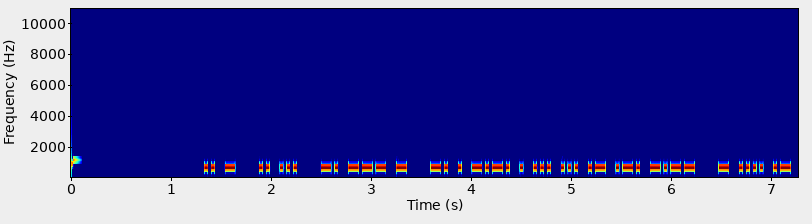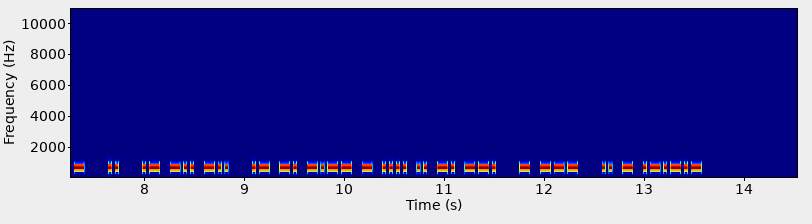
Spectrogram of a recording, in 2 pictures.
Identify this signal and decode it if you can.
Morse code, heard as a keyed tone, about 36 wpm, 700 Hz. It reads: IT IS NOT NECESSARY THAT I ADD ANYTHING TO IT.
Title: Sentences from Top 1000 Words - Review Part 1 - 35wpm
